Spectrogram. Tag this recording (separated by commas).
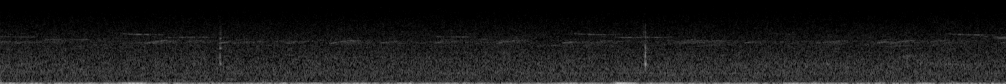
Bird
